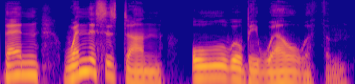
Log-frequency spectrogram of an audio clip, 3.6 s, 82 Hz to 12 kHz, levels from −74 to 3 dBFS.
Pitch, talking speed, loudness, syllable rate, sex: 105 Hz, 185 wpm, -19 LUFS, 3.8 syllables/s, male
